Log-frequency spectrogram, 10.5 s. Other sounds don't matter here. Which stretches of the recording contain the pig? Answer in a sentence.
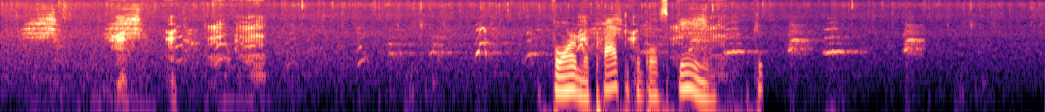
The pig can be heard from 1.1 to 2.6 s and from 5.7 to 7.3 s.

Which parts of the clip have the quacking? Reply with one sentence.
You can hear the quacking from 0.2 to 1.6 s and from 5.8 to 7.2 s.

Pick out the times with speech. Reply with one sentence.
The speech can be heard from 5.5 to 7.7 s.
